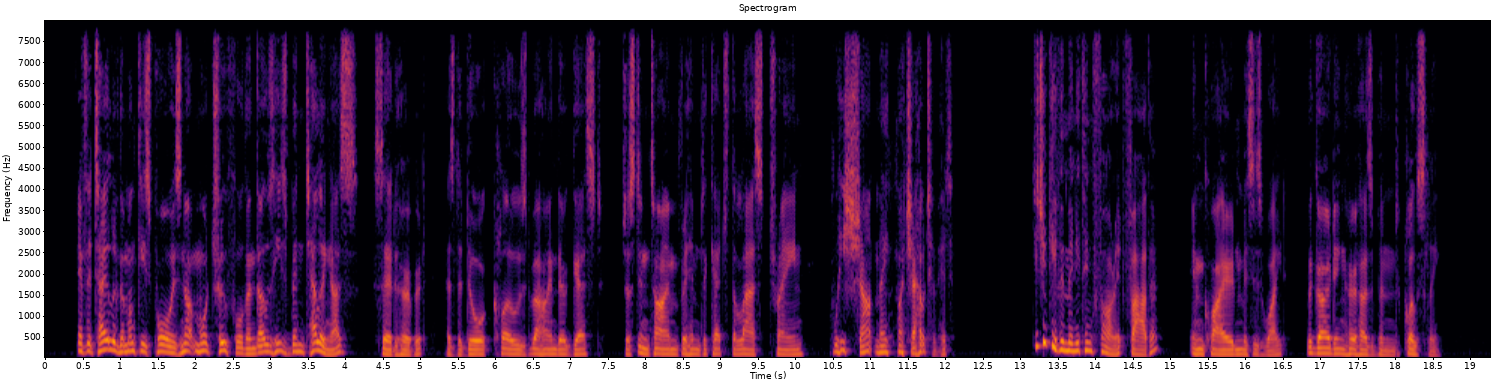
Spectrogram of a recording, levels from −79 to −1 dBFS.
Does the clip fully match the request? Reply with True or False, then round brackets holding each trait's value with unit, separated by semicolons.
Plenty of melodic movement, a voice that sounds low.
True (6.7 semitones; 115 Hz)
